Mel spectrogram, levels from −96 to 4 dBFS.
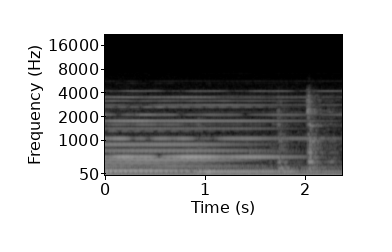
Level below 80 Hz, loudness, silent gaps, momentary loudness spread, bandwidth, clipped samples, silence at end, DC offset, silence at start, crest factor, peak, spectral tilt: -60 dBFS; -40 LUFS; none; 6 LU; 7.2 kHz; under 0.1%; 0 s; 0.4%; 0 s; 14 dB; -26 dBFS; -7.5 dB/octave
